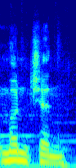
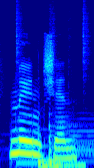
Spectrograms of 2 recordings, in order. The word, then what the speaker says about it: München: We were taught Munchen. That's not how you say it. You're saying it wrong.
